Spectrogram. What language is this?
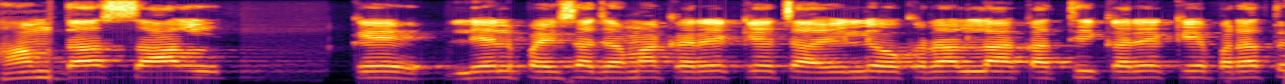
Magahi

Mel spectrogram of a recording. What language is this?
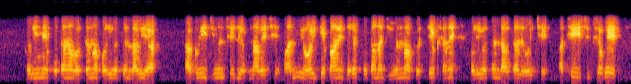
Gujarati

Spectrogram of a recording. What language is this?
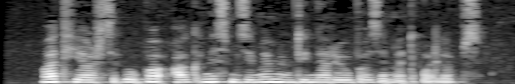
Georgian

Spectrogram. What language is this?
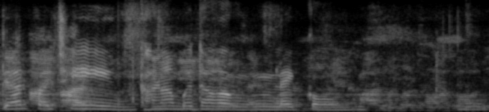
Gujarati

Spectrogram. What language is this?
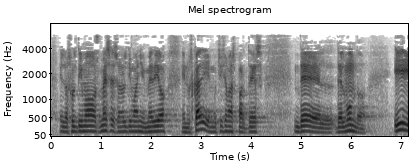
Spanish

